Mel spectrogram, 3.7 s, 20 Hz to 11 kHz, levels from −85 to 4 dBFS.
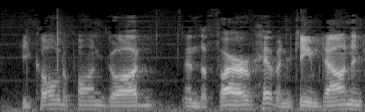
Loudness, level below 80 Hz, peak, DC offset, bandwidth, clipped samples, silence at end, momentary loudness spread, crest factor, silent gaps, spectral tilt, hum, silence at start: -24 LUFS; -50 dBFS; -4 dBFS; under 0.1%; 8.6 kHz; under 0.1%; 0 s; 14 LU; 22 dB; none; -4.5 dB/octave; none; 0 s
